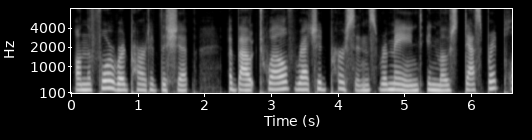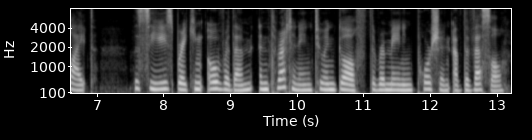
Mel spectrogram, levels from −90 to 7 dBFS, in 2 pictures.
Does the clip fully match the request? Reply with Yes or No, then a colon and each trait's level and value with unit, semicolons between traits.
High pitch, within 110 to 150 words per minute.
Yes: high, 205 Hz; average, 140 wpm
